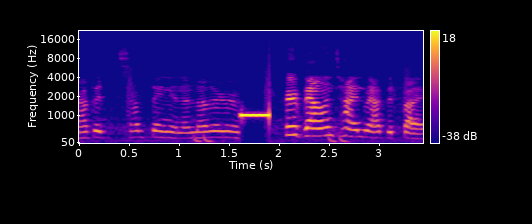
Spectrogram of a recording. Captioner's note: beep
